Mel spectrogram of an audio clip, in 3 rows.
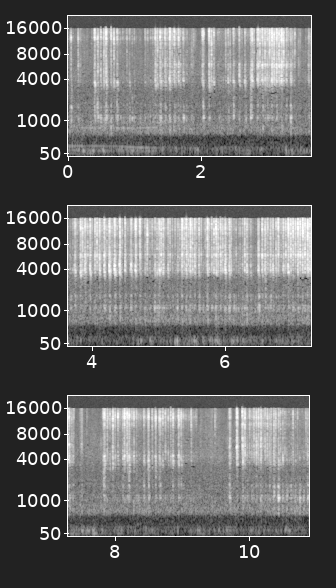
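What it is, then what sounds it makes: Scratch art card being scratched. A pointed wooden stylus scratches the black wax coating off a flat A4-sized scratch-art sheet with colored layers beneath, lying on a table while the other hand holds it in place. The sound is a quiet, bright, dry scraping made of dense rapid strokes, swelling and easing in short bursts over the whole clip.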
